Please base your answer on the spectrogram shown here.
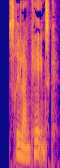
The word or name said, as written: srilankansk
